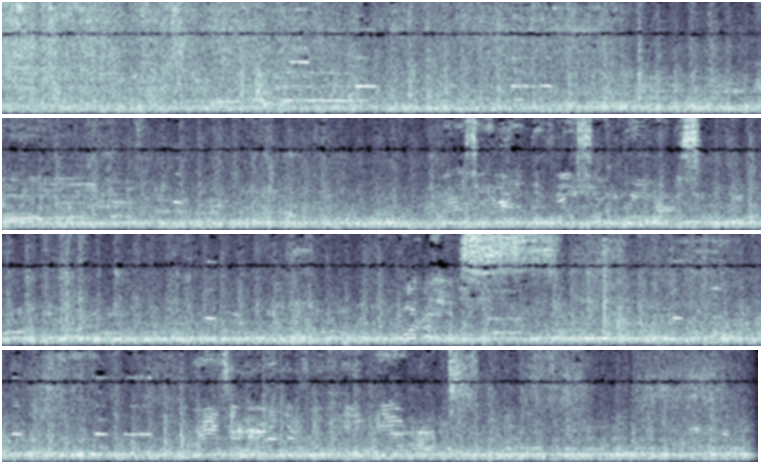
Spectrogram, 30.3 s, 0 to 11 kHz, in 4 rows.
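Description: Vintage R1/R9-era subway train running through a tunnel, heard from inside the lead car: a loud steady running noise. Scattered short high squeaks come from the hand grab being held.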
